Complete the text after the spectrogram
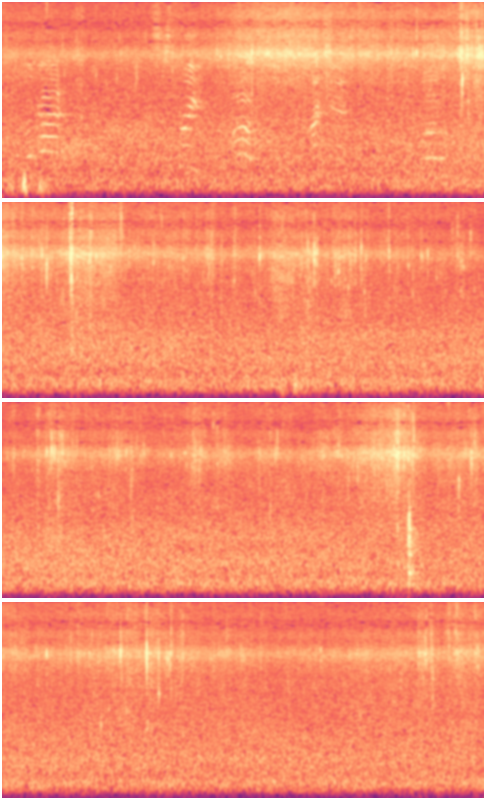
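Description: Water laps gently against a floating dock.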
